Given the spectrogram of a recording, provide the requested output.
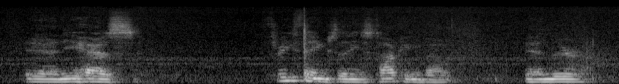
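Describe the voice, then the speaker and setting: Against noticeable background noise and audible room echo, a man with a medium-pitched voice and fairly even intonation talks at a very slow pace with long, frequent pauses. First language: not English. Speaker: dialogue circle participant. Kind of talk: group dialogue sharing. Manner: halting.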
